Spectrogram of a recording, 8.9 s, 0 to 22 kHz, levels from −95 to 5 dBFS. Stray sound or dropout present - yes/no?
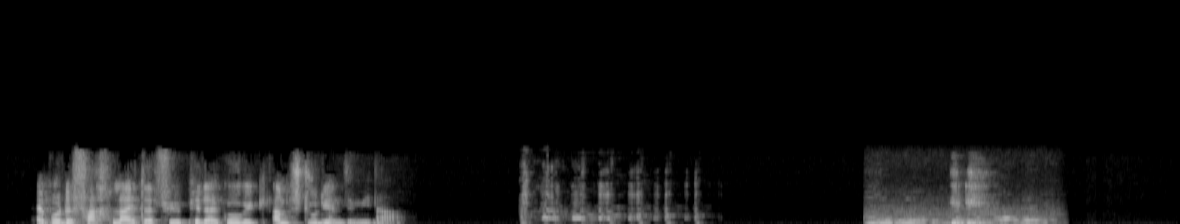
yes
